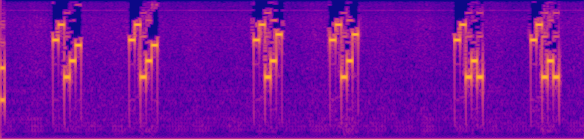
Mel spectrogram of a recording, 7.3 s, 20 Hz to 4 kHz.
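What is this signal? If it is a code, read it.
Five-tone selective call (ZVEI), heard as quick runs of five tones, tones of about 70 ms. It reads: 88147 88147 88149 88149 88141 88141
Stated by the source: ZVEI five-tone selective call 88140 received by SDR, fire brigade feuerwehr-orlamuende.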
